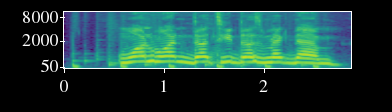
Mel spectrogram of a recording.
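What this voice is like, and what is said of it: Guyanese accent. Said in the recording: “read out a DM from a Guyanese listener, word for word, and it was hilarious. Your accent is amazing. Please read out some of these Guyanese proverbs”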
